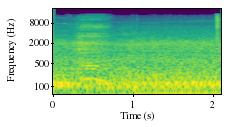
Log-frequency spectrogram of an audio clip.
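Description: Semi-truck's diesel engine running steadily under way, heard inside the cab as a low drone with road noise. A brief hiss comes about half a second in.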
